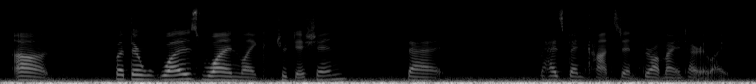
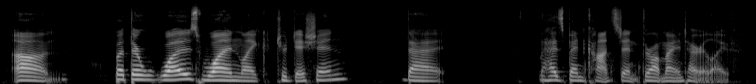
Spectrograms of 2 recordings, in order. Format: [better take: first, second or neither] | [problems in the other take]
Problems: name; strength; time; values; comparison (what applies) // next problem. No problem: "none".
second | low rumble; loud; throughout; 7 dB below the speech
